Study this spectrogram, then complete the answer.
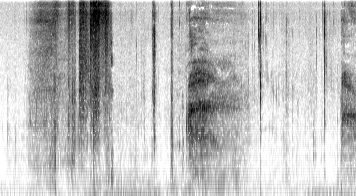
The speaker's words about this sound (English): That's the sound of eating a ripe peach.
